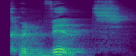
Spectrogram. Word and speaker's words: convince: and and a root the stress goes on the root form not the prefix the prefix is unstressed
